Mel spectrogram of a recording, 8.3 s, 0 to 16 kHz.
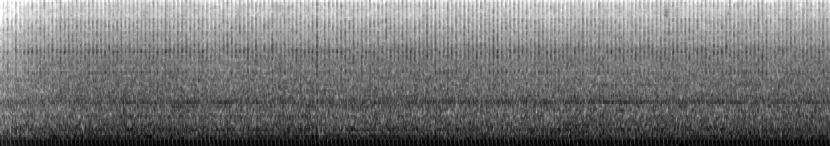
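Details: Troy-Bilt Storm 2410 snowblower, Powermore engine, after sitting all summer with stale gas and an idle screw adjustment, now warm: loud, steady single-cylinder drone with no surging or misses; running smoothly.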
